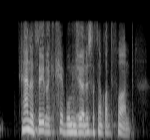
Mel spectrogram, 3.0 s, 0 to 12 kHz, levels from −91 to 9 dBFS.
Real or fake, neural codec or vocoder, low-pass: fake; codec, 16 kHz, 0.5 kbps, X-Codec, HuBERT features, trained on general audio; 7.2 kHz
